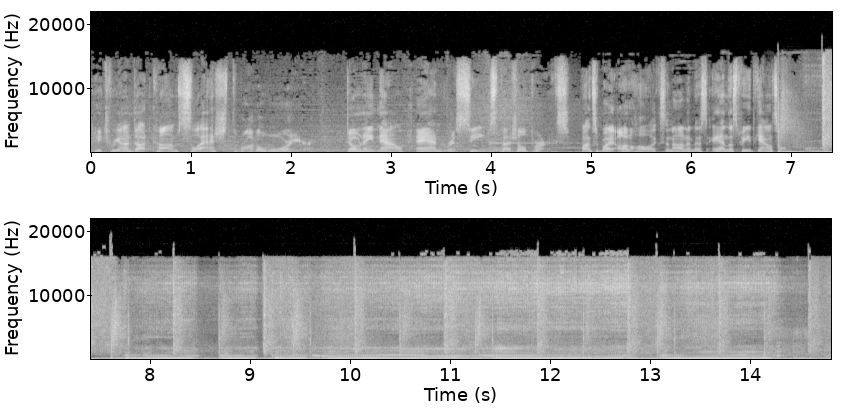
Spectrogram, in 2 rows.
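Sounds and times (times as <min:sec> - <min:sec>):
speech: 0:00.0 - 0:07.6
car engine revving: 0:07.0 - 0:14.7
car tires squealing: 0:07.2 - 0:14.7.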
